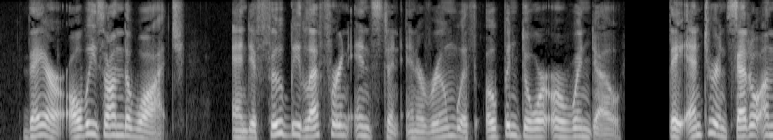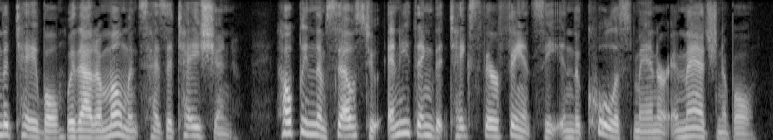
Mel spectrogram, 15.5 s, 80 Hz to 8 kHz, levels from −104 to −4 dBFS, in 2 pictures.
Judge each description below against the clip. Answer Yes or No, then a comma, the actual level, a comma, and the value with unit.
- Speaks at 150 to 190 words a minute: Yes, average, 180 wpm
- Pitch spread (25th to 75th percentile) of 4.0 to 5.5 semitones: Yes, average, 5.2 semitones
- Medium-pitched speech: Yes, medium, 175 Hz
